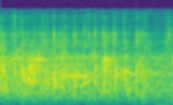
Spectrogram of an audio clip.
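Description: Audience applauding in a large hall, scattered clapping with voices mixed in.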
